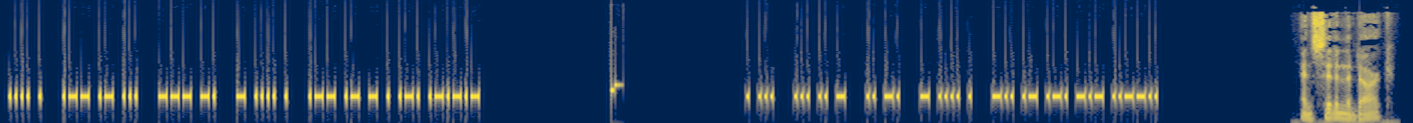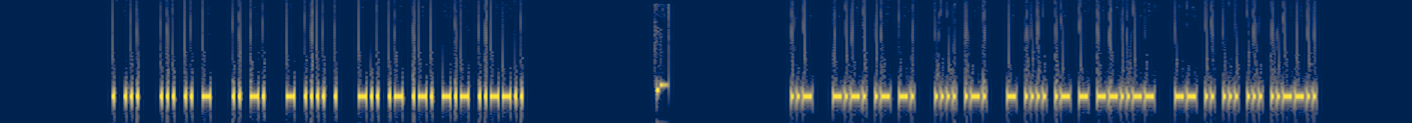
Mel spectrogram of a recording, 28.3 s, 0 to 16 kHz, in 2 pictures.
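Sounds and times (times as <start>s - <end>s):
rapid mid-pitched Morse code beeps at 40 words per minute: 0.1s - 4.8s, 7.5s - 11.6s, 15.2s - 19.4s, 22.0s - 27.3s
speech: 13.0s - 14.0s.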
